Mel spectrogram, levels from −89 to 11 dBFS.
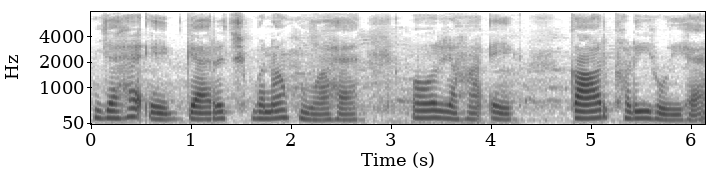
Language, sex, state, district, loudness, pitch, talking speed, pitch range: Hindi, female, Punjab, Fazilka, -21 LUFS, 175 Hz, 125 wpm, 155-190 Hz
